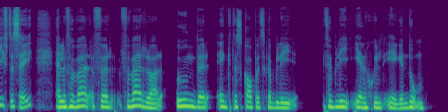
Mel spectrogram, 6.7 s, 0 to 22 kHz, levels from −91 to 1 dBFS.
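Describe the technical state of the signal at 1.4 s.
At 1.4 s the speech sits inside a stretch of de-emphasis applied wrongly, running from 0.88 s to 6.73 s. A treble-cutting stage meant to reverse pre-emphasis has acted on a signal that either never had that boost or had it removed already, so the response tilts smoothly downward, reaching about 11 dB less at 10 kHz than at 1 kHz. The result is dull, muffled speech with its crisp high end rolled away.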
